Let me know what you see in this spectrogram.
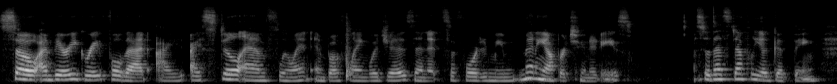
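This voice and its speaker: At a moderate pace, a woman with a medium pitch talks with lively intonation. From US, of Puerto Rican family. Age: 30s. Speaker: vlogger. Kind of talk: personal talk to camera. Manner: hesitant, many fillers.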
